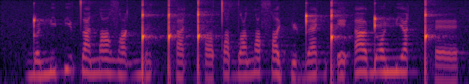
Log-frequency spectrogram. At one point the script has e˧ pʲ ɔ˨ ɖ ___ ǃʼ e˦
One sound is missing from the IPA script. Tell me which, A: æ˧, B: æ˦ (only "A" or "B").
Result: B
